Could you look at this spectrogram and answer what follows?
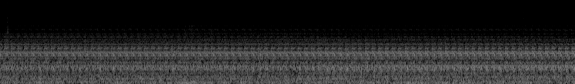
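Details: Philips 1.5T MRI scanner recorded inside the scan room during imaging: loud, steady, rapid buzzing and knocking drone throughout; normal MRI scanner noise.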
